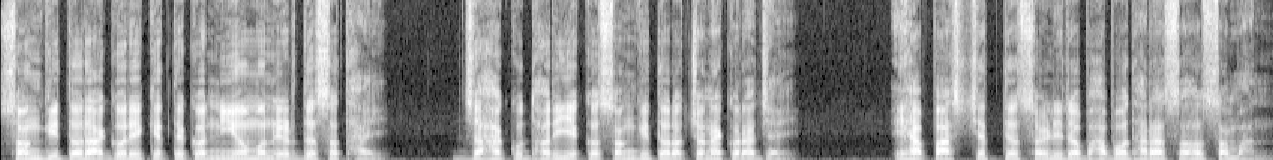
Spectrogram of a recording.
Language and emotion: Odia, neutral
